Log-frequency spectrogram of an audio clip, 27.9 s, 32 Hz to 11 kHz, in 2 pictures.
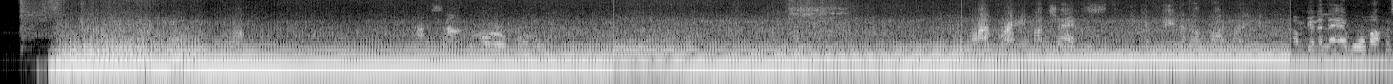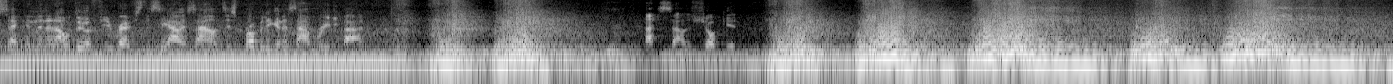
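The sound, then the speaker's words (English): A loud, straight-piped BMW M4 (G82) running without an exhaust fires up and idles with a deep, droning rumble, then is blipped through a series of sharp, rising and falling revs. “To know what a G82 M4 sounds like without an exhaust, now you know.”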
